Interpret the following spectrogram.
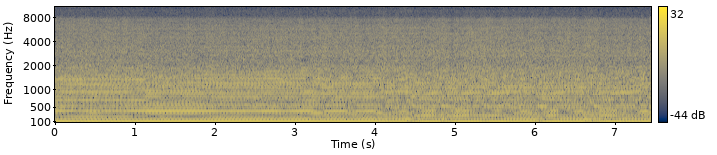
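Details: Roadside-found lawn mower engine for the Tommy Gun mini bike (may need a different carburetor): steady, even drone at fast idle, no misses or knocks; running cleanly.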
